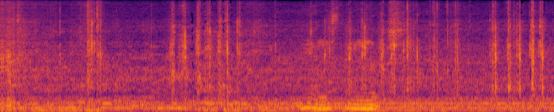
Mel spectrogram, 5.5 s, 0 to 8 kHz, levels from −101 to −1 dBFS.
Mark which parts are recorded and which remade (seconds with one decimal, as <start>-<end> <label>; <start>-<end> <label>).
0.0-2.7 remade; 2.7-5.5 recorded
